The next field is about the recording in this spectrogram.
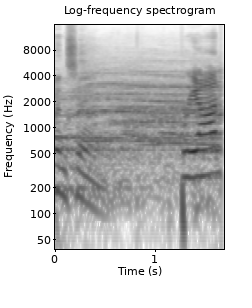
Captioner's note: crowd cheering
